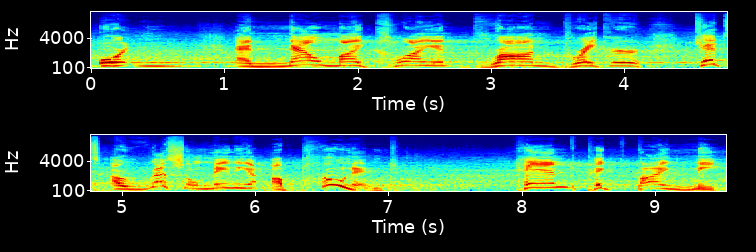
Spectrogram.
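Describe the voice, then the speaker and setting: A man's voice: high-pitched, animated, takes it slowly, creaky, sharp tone, full character voice. A man playing a scheming, pompous wrestling manager who speaks in grandiose, theatrical oratory in a video game promo. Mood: smug, menacing. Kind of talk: dramatic in-ring wrestling promo. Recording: noisy arena ambience.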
